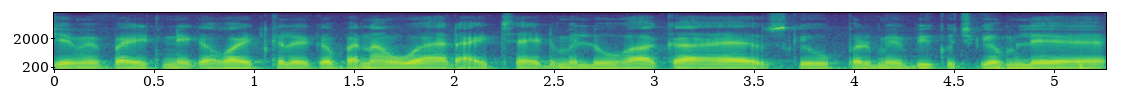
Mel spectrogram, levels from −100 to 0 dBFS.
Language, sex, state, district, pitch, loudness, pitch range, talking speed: Hindi, male, Chhattisgarh, Bastar, 80 Hz, -15 LUFS, 80-85 Hz, 260 wpm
